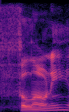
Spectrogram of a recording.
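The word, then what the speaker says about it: Filoni: And he was saying not even just in that, but apparently he has spoken to Dave Fona.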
